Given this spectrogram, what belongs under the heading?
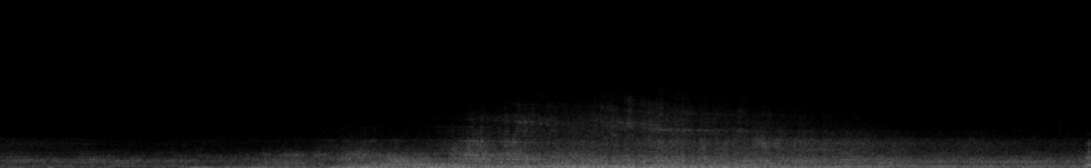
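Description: An easyJet airliner on approach to Newcastle airport roars overhead, its jet engines swelling from a distant rumble to a loud, broad sustained whoosh with no talking.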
